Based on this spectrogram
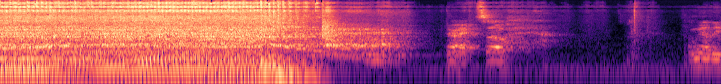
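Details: Zombruin single-cylinder engine after plug wire refitted, fuel off: steady even thrum for about four seconds then dies away; runs cleanly.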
